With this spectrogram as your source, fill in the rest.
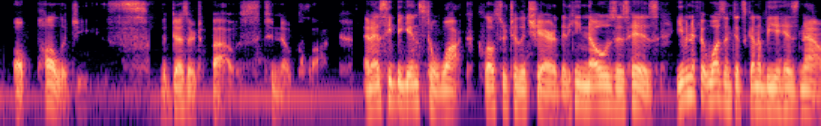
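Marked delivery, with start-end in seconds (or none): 0.2-4.4 slow, drawn-out, menacing, intimidating whisper. Voicing a man who bursts into the room: slow, intimidating tone. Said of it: "in a very slow but very intimidating or intentional tone".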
